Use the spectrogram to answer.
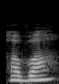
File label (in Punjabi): "hwa", Punjabi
